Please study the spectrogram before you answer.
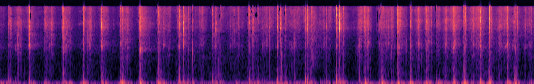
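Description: A tall Batiste dry shampoo aerosol can, with an aluminium metal body and plastic cap, hollow and pressurised, is held in both hands close to the microphone and rapidly tapped and scratched with fingernails along the can and near the cap. The result is a dense, fast stream of short, dry taps with deep low thuds, mixed with bright scratchy clicks that die away almost instantly.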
